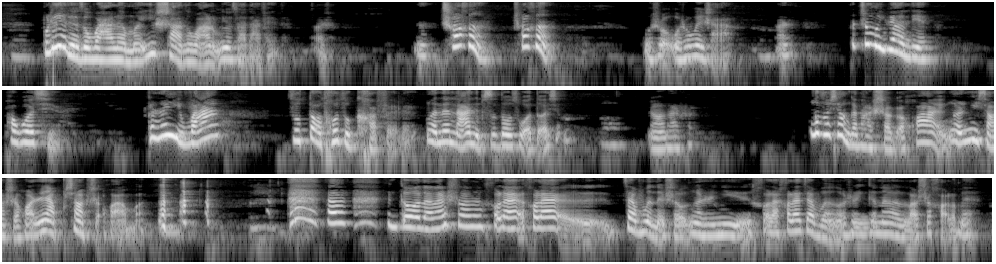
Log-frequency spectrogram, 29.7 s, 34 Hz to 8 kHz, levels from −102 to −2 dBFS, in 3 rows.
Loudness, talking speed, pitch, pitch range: -23 LUFS, 255 characters per minute, 250 Hz, 215-325 Hz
